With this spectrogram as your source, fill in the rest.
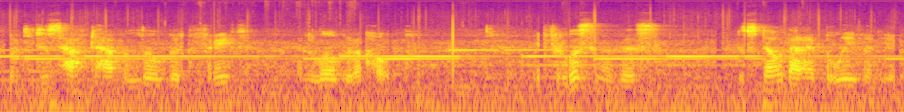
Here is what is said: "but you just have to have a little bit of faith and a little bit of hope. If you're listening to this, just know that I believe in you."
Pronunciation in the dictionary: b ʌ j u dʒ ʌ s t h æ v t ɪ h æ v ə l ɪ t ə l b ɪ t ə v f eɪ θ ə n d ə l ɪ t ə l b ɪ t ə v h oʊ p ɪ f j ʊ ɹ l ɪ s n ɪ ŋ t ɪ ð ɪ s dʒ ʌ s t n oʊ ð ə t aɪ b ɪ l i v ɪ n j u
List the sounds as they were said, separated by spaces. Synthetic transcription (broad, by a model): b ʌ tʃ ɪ dʒ ʌ s t h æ f t ɪ v ə l ɪ t l b ɪ t ə v f eɪ θ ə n ə l ɪ t l b ɪ t ə v h oʊ p ɪ f j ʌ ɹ l ɪ s ɪ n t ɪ ð ɪ s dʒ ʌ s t n oʊ ð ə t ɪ b ɪ l i v ɪ n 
